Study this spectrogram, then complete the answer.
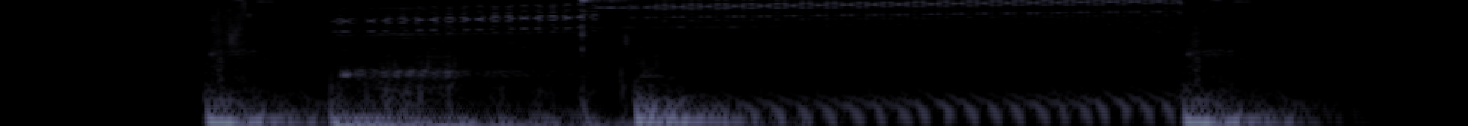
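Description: A bright electronic chime swells and rises as a score counts up quickly.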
